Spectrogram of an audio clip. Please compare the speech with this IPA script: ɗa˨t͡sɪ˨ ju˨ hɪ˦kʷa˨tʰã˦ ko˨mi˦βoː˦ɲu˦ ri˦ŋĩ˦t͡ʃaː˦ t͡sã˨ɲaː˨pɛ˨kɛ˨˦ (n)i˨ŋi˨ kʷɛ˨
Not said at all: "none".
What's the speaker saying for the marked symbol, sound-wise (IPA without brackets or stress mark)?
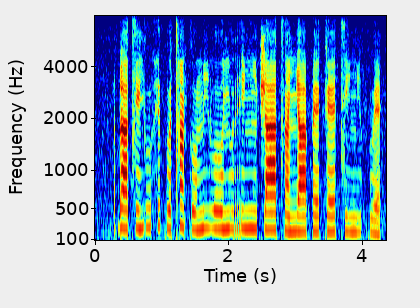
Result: t͡s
